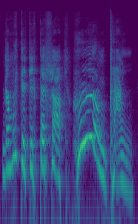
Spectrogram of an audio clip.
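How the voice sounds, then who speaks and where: A woman voicing a suspicious, gruff old grandmother with missing teeth in a spoken fairy tale. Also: on the high side, wildly swooping pitch, slow, heavily acted. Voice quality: gap-toothed, curt.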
